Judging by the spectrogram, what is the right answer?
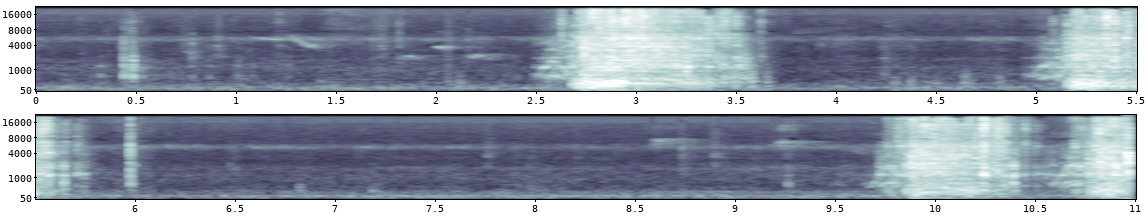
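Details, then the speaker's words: Warm Jonsered two-stroke string trimmer on fresh fuel, following hot-start instructions: three separate recoil pulls with quiet gaps and no catch; hard hot restart. Idle seems somewhat better afterward. "um as you just saw it took several pulls to get it to start up again but the idle seems to be better but who knows for how long"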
